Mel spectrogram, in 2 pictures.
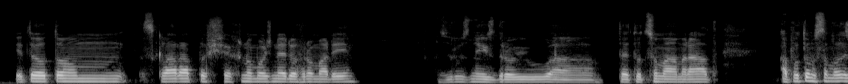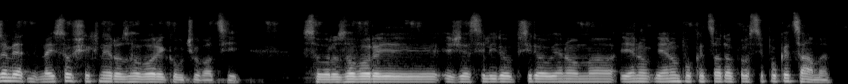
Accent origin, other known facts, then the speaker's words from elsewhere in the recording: Třinec, Moravian-Silesian Region, Czechia; accent: Silesian dialect; first language Silesian dialect; Czech is a second language; to specifické nářečí, to sleské, a říkám, takhle se tady bavit nebudeme, protože tohle byl můj rodný jazyk a čeština, tu jsem si až musel naučit jako druhou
